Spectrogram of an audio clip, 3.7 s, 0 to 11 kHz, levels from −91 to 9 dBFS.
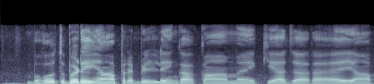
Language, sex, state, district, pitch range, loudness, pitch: Hindi, male, Haryana, Charkhi Dadri, 160-170 Hz, -15 LUFS, 165 Hz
